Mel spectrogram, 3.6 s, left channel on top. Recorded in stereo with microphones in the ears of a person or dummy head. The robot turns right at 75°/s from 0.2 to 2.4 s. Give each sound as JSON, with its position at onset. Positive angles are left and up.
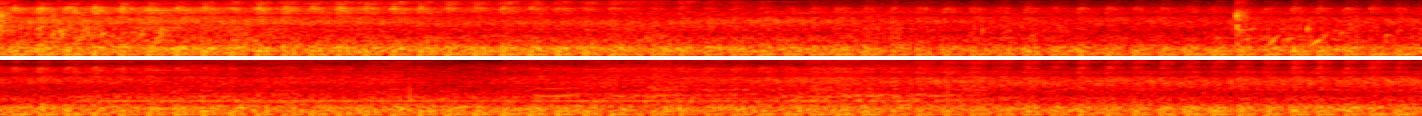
{"t": 0.0, "sound": "an engine running", "azimuth_deg": 40}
